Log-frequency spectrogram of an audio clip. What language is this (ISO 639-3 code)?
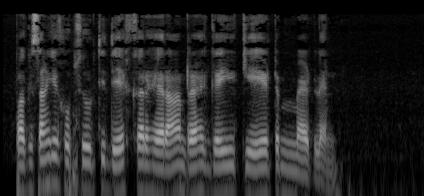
urd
